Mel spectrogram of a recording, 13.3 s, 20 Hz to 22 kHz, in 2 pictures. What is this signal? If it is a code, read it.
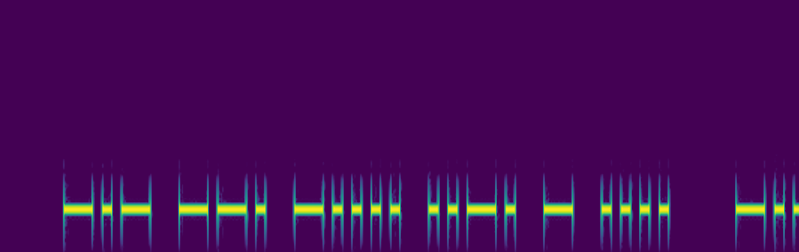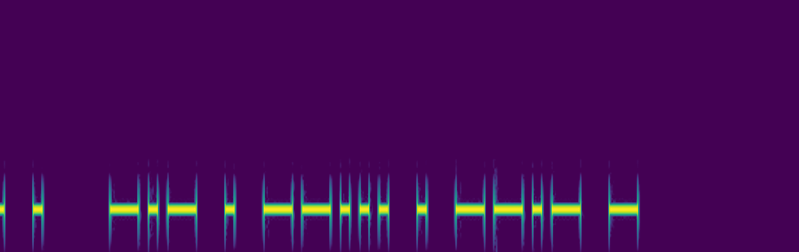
Morse code, heard as a keyed tone, about 15 wpm, 700 Hz. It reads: KG6FTH DE KE7EQT
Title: USA Callsign DE Callsign - 6 Characters - 15wpm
